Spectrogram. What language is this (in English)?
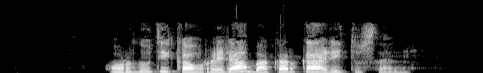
Basque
